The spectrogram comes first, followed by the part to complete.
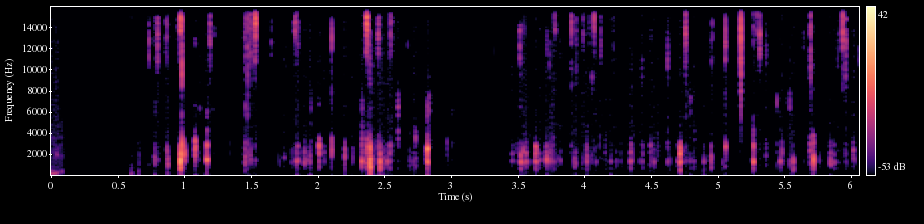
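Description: Near silence, with a few faint, short clicks and taps as the metal lantern heads and solar light unit are handled and fitted back together.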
